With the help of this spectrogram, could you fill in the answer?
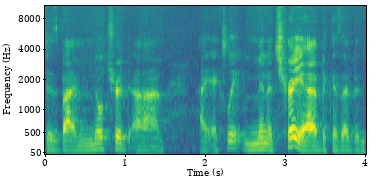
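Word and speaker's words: Minatrea: God's heart which is by Mildred I actually minute Raya because I've been pronouncing it Menaka for a while so thank you for the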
